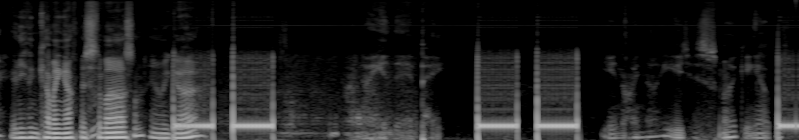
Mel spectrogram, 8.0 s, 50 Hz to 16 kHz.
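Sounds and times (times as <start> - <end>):
speech: 0.0 - 2.2, 7.3 - 7.9
telephone ringing on the line: 1.8 - 2.9, 4.8 - 5.9, 7.8 - 7.9.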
